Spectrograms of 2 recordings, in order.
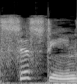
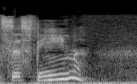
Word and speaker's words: cysteine: uh just an i i frankly don't know if i can honestly pronounce these two words differently i've heard some people say cystine and cysteine i don't know that's just too subtle for me to be able to figure out maybe you guys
